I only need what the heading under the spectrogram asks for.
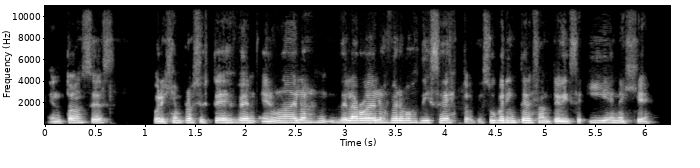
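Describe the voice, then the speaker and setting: Chilean guy teaching class, kinda high voice but mellow, keeps asking if everyone's following. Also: a little fast, no room sound. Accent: Chilean Spanish. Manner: explains with everyday examples, checks in with students often. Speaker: English teacher. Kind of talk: casual classroom explanation.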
